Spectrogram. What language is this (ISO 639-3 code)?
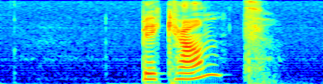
swe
